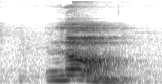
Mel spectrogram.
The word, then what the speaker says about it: numb: The B's there are silent every time.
